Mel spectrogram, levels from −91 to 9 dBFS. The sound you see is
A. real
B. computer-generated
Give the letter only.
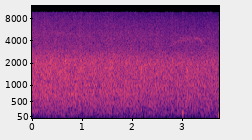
B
